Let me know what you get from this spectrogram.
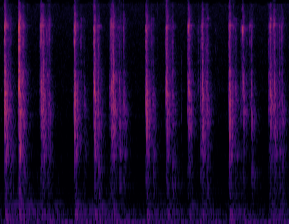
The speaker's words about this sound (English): Now I am typing on a keyboard with Gateron blue switches to see how much of my voice versus how much of the keyboard it picks up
